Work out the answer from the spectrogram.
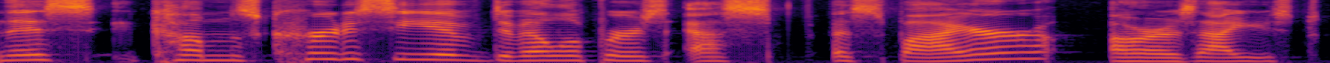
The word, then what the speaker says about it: Aspire: Academy and Jedi Outcast wait how you say it spelled ASP why are aspire I was looking at thinking asper no it's a spire and they have been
